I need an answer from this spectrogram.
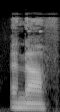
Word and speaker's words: enough: But it stubbornly makes an sound in words like laugh, enough, and tough.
